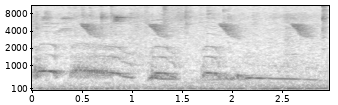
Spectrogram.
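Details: Spotted dove lure sound heard through steady background hum: several hooked coos and a long level note, overlaid by recurring high descending chirps.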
